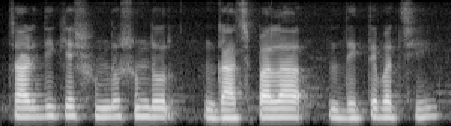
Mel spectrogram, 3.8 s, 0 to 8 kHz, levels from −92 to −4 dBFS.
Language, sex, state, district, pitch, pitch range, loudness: Bengali, male, West Bengal, Cooch Behar, 150 Hz, 145-160 Hz, -19 LUFS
